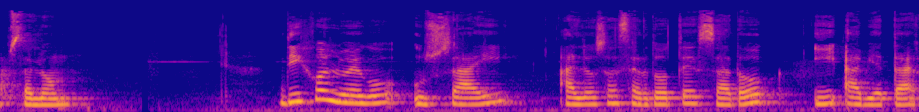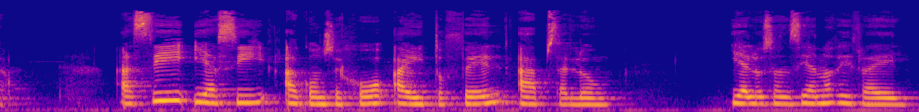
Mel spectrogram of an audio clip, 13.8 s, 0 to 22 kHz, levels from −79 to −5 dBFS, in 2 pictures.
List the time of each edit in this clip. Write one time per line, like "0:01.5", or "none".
none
